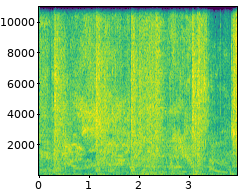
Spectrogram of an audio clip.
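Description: A blunt weapon thuds against bodies.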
